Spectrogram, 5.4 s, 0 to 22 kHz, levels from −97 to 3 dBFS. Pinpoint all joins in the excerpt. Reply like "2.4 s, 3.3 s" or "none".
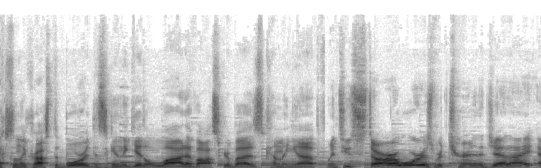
3.3 s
